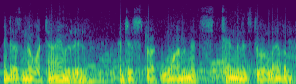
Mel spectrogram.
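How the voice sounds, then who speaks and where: An actor playing an easygoing, teasing suburban husband in 1970s radio drama style. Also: male voice, lowish voice, big pitch swings, fast talker, music in the background. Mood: casual, teasing. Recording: muffled old radio broadcast recording.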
